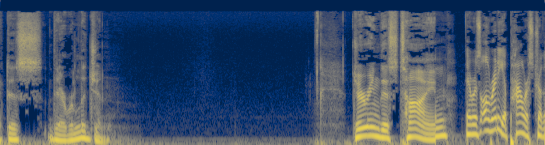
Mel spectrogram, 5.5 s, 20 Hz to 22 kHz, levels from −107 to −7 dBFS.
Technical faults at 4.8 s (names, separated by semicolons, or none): section at the wrong speed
